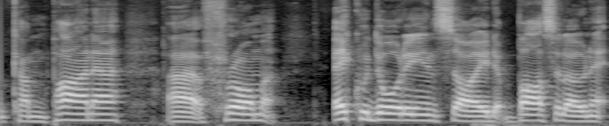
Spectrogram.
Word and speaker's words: Campana: Leonardo camp Anna and I realized that I was pronouncing his name completely wrong in old videos I think I was going in Campania but Leonardo campanha from Ecuadorian side Barcelona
